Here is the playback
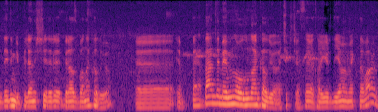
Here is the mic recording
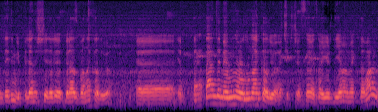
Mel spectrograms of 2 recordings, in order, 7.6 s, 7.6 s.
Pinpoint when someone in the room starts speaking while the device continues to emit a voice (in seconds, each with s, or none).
none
